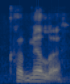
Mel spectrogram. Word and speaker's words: Kamala: They interviewed her grandmother, and the grandmother said it's pronounced Camilla. Well, I heard Kamala say Kamala, so that's why I pronounce it that way.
